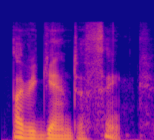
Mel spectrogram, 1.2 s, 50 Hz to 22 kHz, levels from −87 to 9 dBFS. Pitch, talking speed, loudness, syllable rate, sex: 105 Hz, 205 wpm, -21 LUFS, 5.4 syllables/s, male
